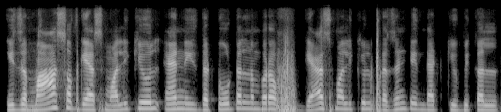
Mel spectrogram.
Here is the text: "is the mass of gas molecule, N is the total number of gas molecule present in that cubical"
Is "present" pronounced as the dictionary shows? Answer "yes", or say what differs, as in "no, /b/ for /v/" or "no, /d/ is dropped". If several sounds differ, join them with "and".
yes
